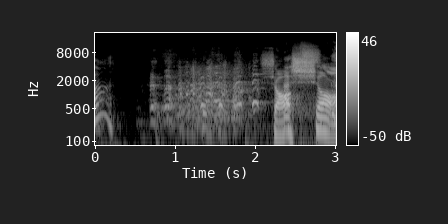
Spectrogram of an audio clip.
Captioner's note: scattered laughter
